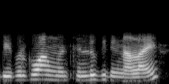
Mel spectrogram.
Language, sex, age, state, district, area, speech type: Bodo, female, 45-60, Assam, Kokrajhar, rural, conversation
